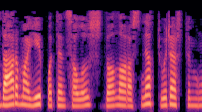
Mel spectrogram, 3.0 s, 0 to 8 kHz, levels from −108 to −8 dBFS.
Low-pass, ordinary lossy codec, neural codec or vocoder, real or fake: 7.2 kHz; MP3, 24 kbps; codec, 16 kHz, 0.5 kbps, FunCodec, trained on LibriTTS, 25 frames a second; fake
